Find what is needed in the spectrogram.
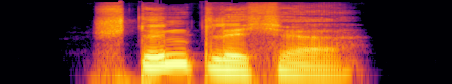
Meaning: inflection of stündlich: 1. strong/mixed nominative/accusative feminine singular 2. strong nominative/accusative plural 3. weak nominative all-gender singular
- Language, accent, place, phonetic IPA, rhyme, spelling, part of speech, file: German, Germany, Berlin, [ˈʃtʏntlɪçə], -ʏntlɪçə, stündliche, adjective, De-stündliche.ogg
